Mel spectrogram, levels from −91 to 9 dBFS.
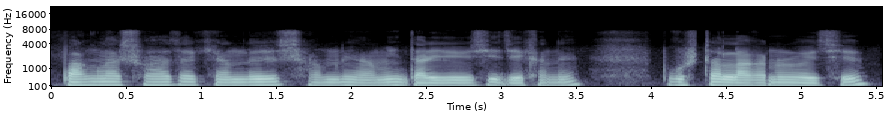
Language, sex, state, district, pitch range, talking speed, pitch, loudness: Bengali, male, West Bengal, Malda, 110-125 Hz, 120 wpm, 120 Hz, -19 LUFS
